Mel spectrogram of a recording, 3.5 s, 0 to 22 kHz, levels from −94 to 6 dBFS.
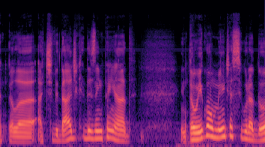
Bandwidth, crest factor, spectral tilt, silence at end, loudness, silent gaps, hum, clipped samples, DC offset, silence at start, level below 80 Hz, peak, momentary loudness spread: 12.5 kHz; 16 dB; -5 dB/octave; 0 s; -24 LUFS; none; none; under 0.1%; under 0.1%; 0 s; -62 dBFS; -8 dBFS; 7 LU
